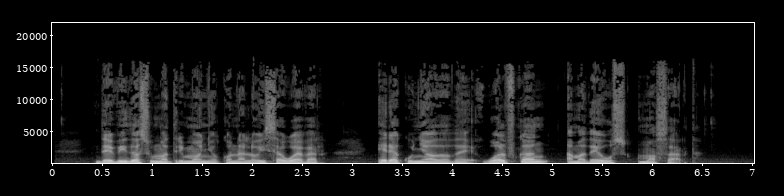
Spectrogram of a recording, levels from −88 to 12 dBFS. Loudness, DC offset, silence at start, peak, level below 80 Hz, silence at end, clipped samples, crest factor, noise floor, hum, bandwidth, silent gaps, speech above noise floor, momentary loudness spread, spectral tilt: -22 LUFS; under 0.1%; 0.45 s; -4 dBFS; -56 dBFS; 0.75 s; under 0.1%; 18 dB; -64 dBFS; none; 16 kHz; none; 43 dB; 10 LU; -7 dB/octave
